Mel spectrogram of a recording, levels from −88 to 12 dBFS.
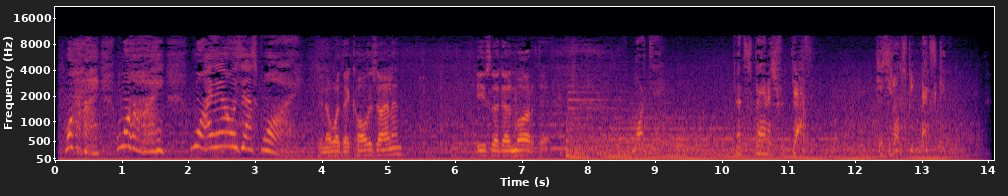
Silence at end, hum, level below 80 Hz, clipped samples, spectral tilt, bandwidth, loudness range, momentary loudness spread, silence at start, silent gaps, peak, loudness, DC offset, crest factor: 0 s; none; -38 dBFS; under 0.1%; -4.5 dB/octave; 10.5 kHz; 5 LU; 13 LU; 0 s; none; -8 dBFS; -25 LUFS; 2%; 18 dB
